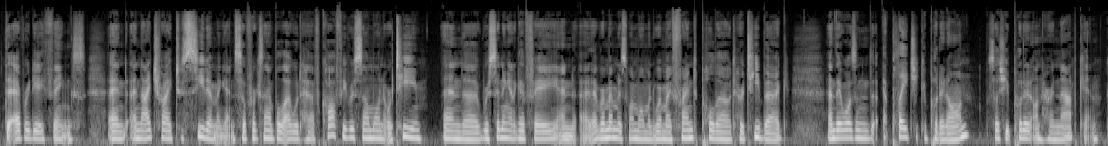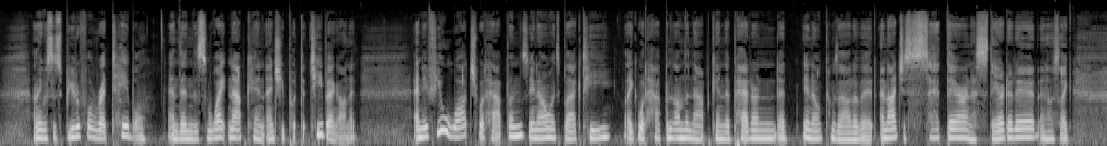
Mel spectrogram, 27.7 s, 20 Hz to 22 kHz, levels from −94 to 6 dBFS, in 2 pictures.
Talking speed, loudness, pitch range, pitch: 260 wpm, -19 LUFS, 170-195 Hz, 180 Hz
